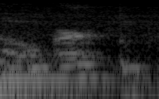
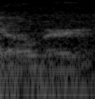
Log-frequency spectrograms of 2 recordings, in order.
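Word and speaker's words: Ober: Alright, I'll take Bailey over, but just because his name rhymes with ogre, so Not Ogre.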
